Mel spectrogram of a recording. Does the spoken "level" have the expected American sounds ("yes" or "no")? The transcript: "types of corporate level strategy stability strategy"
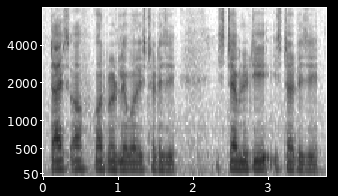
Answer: no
